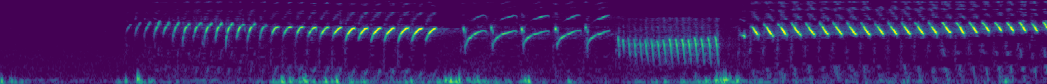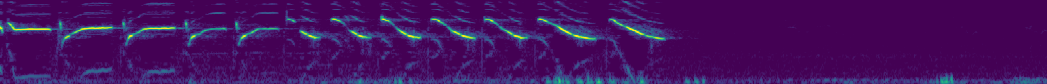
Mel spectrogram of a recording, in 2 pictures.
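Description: Male domestic canary singing a courtship song. It opens with rapid rolling trills, gives a short harsh buzz about three seconds in, then a series of clear downward-sliding whistles, and stops abruptly near the end.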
